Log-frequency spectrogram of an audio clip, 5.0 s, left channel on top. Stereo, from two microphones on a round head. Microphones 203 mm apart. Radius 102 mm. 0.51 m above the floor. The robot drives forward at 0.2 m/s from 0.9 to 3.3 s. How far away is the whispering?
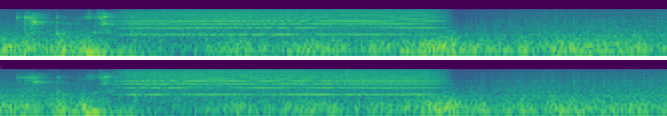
About 6.5 m.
